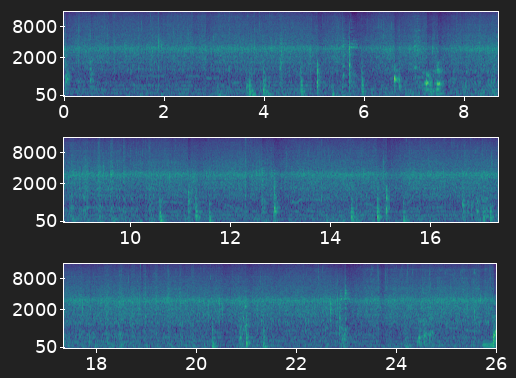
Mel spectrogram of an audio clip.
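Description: Sliced vegetables sizzling steadily as they stir-fry in a non-stick wok, with a wooden spoon scraping and knocking against the pan now and then, mostly in the first half.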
